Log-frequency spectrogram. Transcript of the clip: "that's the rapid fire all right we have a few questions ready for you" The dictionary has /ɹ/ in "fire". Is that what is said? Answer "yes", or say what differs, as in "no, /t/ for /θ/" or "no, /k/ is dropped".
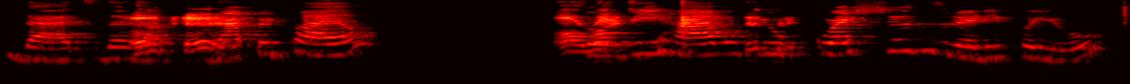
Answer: no, /l/ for /ɹ/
